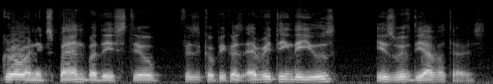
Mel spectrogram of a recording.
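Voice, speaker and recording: Man with a mellow, dark voice. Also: lowish voice, fairly even intonation, a little fast. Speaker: podcast co-host. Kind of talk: casual chat.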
